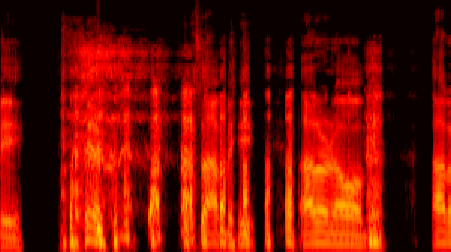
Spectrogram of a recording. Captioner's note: laughter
